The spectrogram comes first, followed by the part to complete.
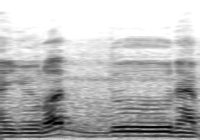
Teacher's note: را کے اوپر زبر ہے را کو اپ نے موٹا ادا کرنا ہے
